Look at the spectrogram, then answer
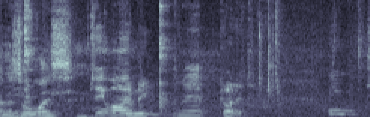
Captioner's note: clink!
